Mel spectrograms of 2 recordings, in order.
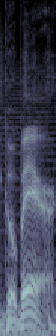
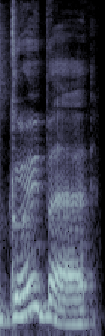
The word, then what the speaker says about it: Gobert: latest and current ongoing feud is with Rudy Gobear. Oh, the way he had him in the headlock. Oh, go. That's how you say his name. I thought it was Gobert.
